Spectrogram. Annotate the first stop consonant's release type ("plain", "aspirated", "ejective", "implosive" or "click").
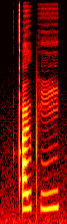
ejective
